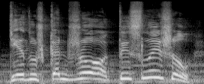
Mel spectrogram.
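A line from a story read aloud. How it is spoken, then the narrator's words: Shout. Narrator (Russian): закричал Чарли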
